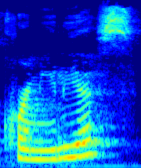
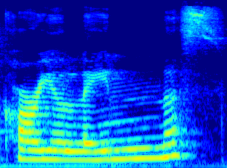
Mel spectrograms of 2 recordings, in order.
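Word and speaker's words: Coriolanus: for the longest time I thought President Snow's first name was Cornelius but it's not um I learned that when I was reading his name and it's literally not spelled like that it's spelled kolanus kolanus kolanus I've said it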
